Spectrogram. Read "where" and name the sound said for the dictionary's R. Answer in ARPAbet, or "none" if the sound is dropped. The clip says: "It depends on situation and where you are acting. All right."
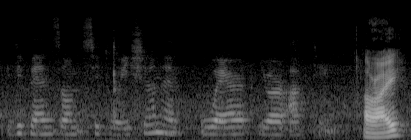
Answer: R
